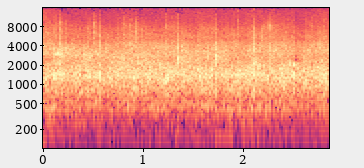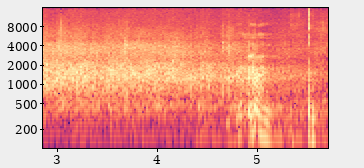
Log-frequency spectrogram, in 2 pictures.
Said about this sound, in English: so give a round of applause for him. Thank you.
